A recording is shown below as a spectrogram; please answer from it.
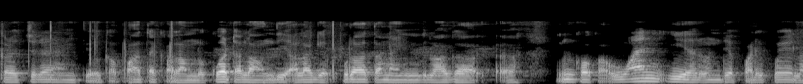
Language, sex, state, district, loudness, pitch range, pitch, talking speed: Telugu, male, Andhra Pradesh, Sri Satya Sai, -20 LUFS, 105-115 Hz, 105 Hz, 120 wpm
